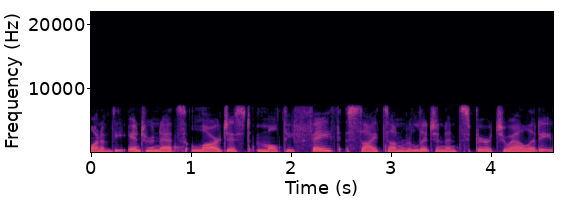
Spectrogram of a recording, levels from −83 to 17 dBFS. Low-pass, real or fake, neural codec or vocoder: 7.2 kHz; real; none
